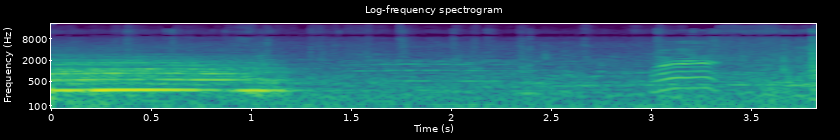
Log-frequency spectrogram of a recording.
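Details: Cattle raging as they are unloaded from a truck: a steady, low, droning moo held for about a second, then men talking excitedly nearby, with another short voiced sound rising and falling near the end.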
